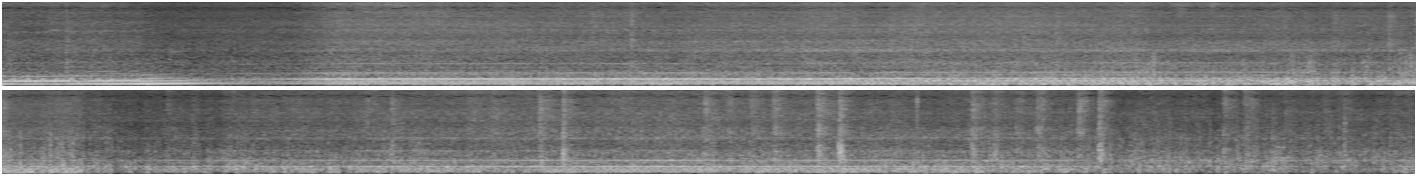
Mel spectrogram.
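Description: Diesel passenger train running, heard from aboard: a steady engine drone whose pitch steps up about two seconds in and eases about halfway through, with scattered clicks from the running gear in the second half.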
